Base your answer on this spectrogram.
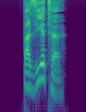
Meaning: inflection of basieren: 1. first/third-person singular preterite 2. first/third-person singular subjunctive II
- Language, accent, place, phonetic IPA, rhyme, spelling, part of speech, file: German, Germany, Berlin, [baˈziːɐ̯tə], -iːɐ̯tə, basierte, adjective / verb, De-basierte.ogg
